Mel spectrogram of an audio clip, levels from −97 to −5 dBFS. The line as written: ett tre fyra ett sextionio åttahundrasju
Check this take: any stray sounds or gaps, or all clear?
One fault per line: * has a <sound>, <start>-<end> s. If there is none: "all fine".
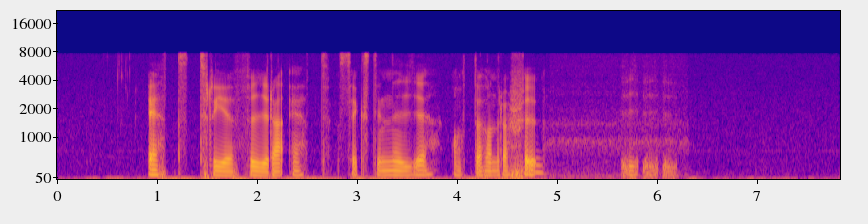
* has a laugh, 5.6-6.2 s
